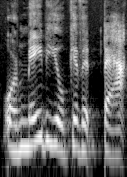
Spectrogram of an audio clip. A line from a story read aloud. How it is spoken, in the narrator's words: snapped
